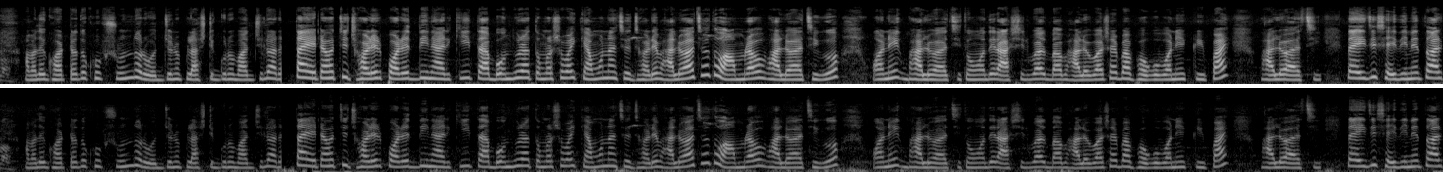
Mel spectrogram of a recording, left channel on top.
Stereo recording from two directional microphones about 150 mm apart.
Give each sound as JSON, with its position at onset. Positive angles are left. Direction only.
{"t": 0.3, "sound": "speech", "side_deg": 30}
